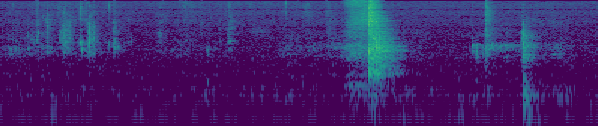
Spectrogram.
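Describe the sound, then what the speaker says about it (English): A fresh lime pressed upside down in a Zest and Press kitchen squeezer: a quiet, close, brief squish and crunch of the press, followed by a smaller click, over a soft background hum. "I'm going to, again, squeeze some fresh lime into it."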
